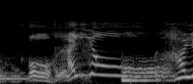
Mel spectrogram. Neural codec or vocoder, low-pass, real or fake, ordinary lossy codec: codec, 16 kHz, 4 kbps, FunCodec, trained on Chinese and English, 50 frames a second; none; fake; none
